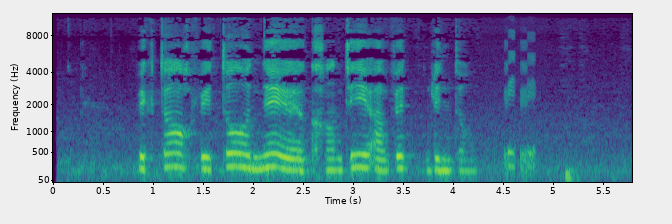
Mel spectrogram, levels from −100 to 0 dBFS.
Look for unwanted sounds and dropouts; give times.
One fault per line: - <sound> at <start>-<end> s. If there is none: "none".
- laugh at 4.5-4.8 s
